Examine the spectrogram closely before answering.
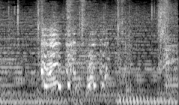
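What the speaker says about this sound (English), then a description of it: "We got turkeys. We got turkeys." Video game turkeys gobble in a dense, warbling chorus over a steady, humming game soundtrack.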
